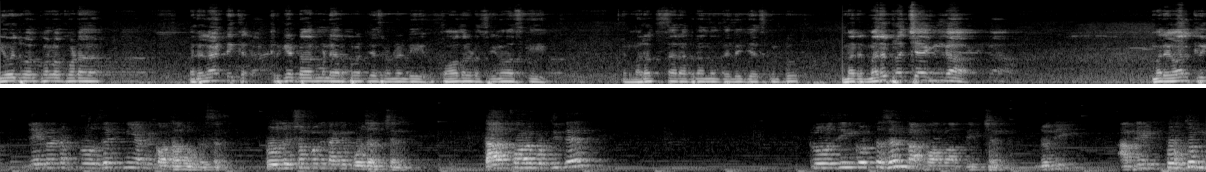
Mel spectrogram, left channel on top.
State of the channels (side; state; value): both; different; correlation 0.01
